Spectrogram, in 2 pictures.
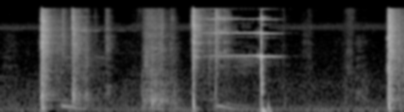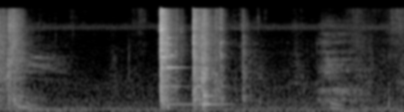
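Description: A toaster oven being smashed: a string of hard, irregular blows with a clatter of breaking parts, some hits giving a short metallic ring.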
